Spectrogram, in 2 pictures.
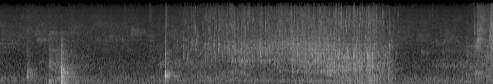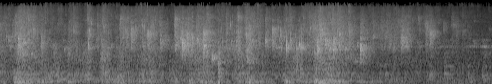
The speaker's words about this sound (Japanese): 背中、お流しますね。お湯をかけますので、熱かったらおっしゃってください。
